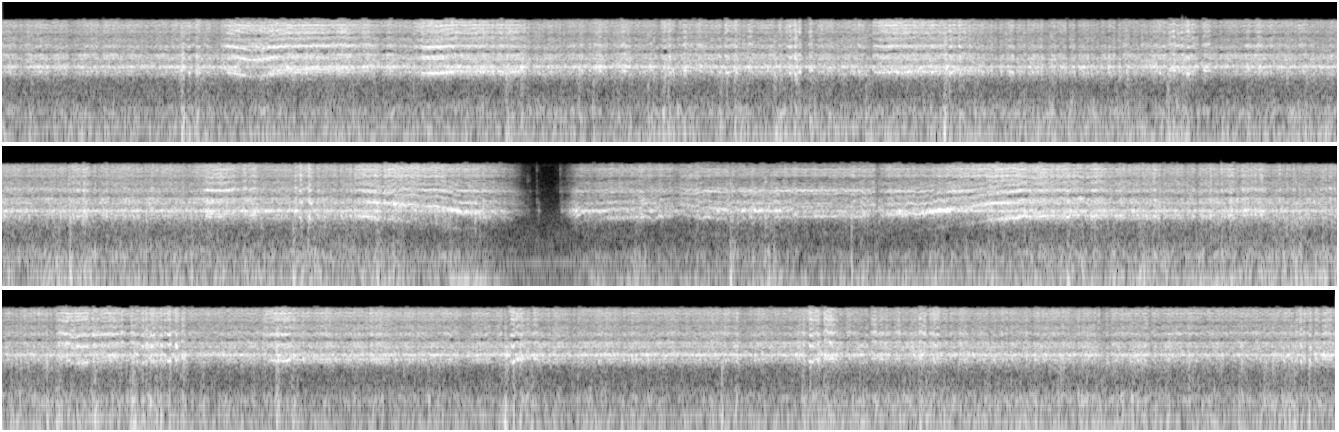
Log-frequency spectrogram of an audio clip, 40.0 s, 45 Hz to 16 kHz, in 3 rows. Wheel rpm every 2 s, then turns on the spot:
230, 230, 230, 230, 230, 230, 230, 230, 210, 60, 110, 150, 230, 230, 230, 230, 240, 240, 230, 230.
none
